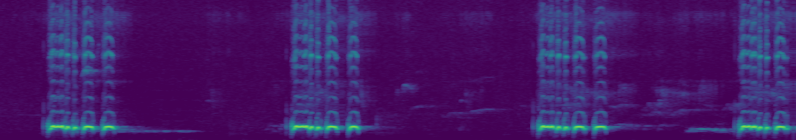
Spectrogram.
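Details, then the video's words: Actively singing local zebra dove gives four phrases of fast, stuttering coos, each a short rolling burst followed by a faint drawn-out tail, repeated roughly every two to three seconds in otherwise silent surroundings. "Perkutut Lokal Gacor"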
